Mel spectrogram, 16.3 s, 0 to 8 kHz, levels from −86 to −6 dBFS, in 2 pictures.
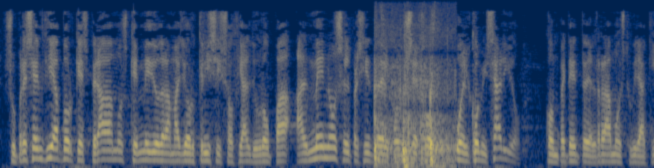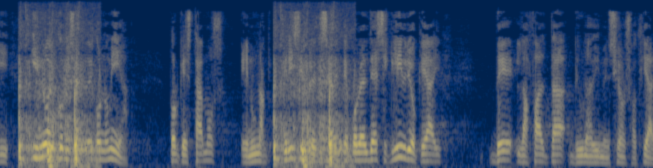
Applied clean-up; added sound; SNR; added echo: none; Run; -4 dB; none.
